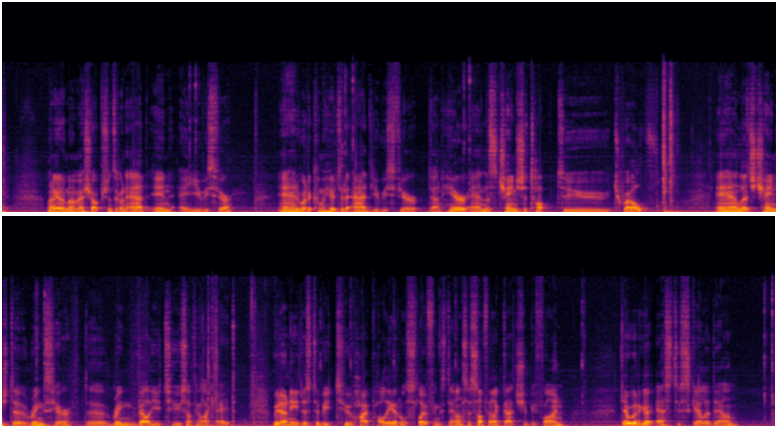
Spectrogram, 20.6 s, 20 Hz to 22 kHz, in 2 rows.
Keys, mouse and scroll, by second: 4.6 click, 6.1 click, 10.7 click, 14.5 middle click, 15.5 middle click, 16.6 middle click, 19.1 s.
